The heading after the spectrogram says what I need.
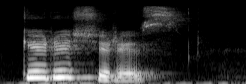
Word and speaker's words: görüşürüz: To jest słowo dość trudne, bo zawiera zarówno się, jak i umlauty. Więc na zadanie domowe poćwiczcie. Poćwiczcie sobie wymowę tego słowa, a jest to słowo görüşürüz.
